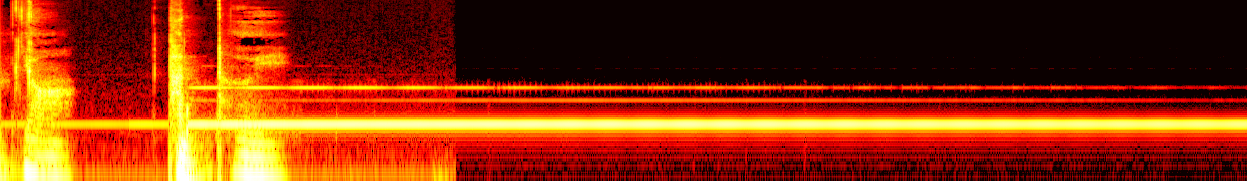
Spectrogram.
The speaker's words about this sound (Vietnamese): tôi để cho âm thanh của tiếng chuông ngân vàng khắp cơ thể tâm trí trái tim và tâm hồn mình tôi hoàn toàn thư giãn thành thơi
